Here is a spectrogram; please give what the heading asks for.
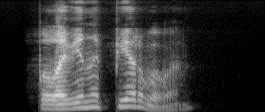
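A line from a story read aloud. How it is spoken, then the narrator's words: Cold. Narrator (Russian): ответил холодно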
